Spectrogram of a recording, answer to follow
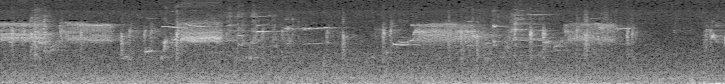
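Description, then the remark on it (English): Several common grackles give repeated harsh, squeaky calls in bursts over a steady background rush of wind or water, the calls overlapping at times. “So Now I've got several common grackle around me.”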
